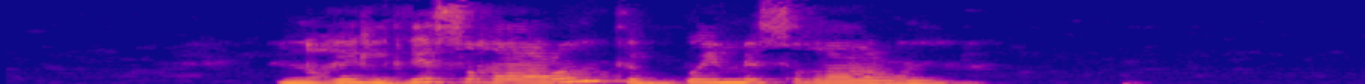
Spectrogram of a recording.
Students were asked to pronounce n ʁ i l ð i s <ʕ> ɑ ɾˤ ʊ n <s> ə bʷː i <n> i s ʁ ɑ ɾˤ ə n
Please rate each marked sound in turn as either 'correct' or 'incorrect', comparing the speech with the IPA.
incorrect: ʁ, incorrect: θ, incorrect: m

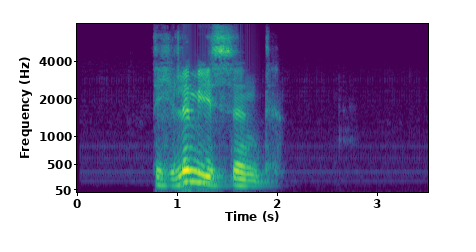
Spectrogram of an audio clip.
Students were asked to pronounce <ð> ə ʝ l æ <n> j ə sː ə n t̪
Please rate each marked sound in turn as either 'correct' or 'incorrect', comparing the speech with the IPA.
incorrect: θ, incorrect: m

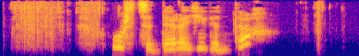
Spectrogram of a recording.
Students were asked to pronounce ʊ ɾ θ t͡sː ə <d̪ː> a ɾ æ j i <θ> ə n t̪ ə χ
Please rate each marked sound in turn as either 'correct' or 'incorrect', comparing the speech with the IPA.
correct, incorrect: ð

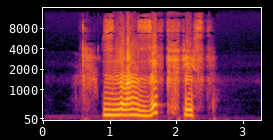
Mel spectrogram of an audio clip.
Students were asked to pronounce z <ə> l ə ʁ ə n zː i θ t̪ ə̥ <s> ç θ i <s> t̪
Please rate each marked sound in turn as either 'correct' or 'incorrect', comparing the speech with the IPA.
correct, incorrect: none, correct

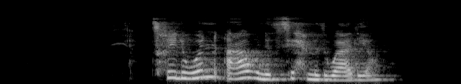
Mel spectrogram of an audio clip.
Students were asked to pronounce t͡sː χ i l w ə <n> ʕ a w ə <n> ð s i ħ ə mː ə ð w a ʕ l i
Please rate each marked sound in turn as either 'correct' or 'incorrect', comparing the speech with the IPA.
correct, correct

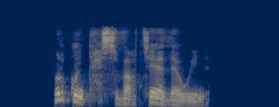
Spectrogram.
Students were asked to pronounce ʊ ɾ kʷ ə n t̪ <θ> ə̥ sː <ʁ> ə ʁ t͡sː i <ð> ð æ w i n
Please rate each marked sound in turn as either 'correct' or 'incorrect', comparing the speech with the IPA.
incorrect: ħ, incorrect: v, incorrect: ʕ

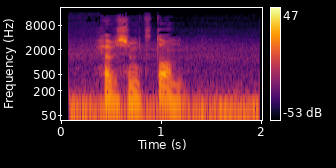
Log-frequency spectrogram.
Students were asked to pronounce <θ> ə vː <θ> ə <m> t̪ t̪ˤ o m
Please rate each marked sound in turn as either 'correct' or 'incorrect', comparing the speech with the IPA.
incorrect: ħ, incorrect: s, correct

